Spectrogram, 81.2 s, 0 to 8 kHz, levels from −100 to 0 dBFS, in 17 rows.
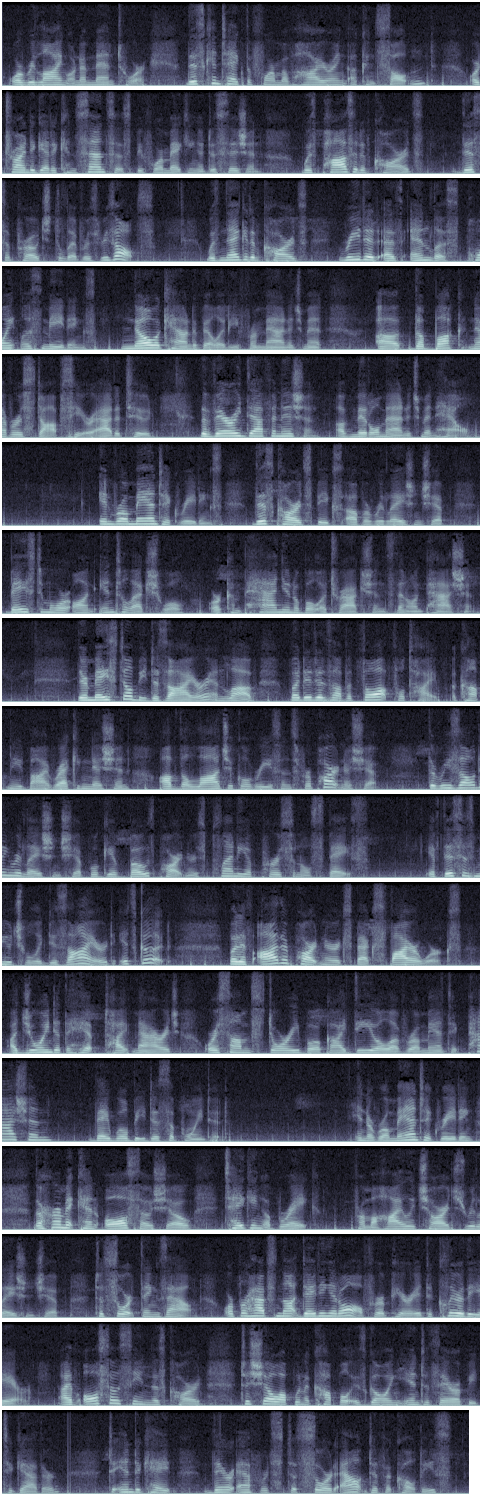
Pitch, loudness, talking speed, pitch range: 185 Hz, -28 LUFS, 145 wpm, 165-225 Hz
